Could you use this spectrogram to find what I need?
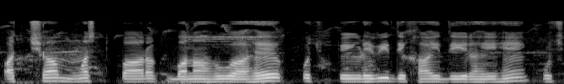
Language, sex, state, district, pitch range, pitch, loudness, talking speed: Hindi, male, Madhya Pradesh, Katni, 130-150 Hz, 135 Hz, -18 LUFS, 150 wpm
